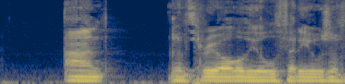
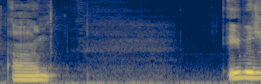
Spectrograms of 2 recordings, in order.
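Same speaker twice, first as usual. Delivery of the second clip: usual speaking voice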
